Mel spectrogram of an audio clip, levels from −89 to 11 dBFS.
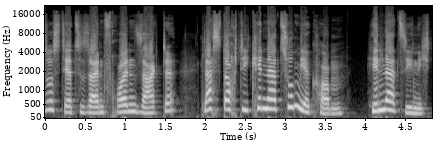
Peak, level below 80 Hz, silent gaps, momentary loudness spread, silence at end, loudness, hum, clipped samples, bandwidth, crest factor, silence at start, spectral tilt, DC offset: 0 dBFS; -44 dBFS; none; 8 LU; 0.05 s; -10 LUFS; none; 2%; 19.5 kHz; 10 dB; 0 s; -3.5 dB/octave; under 0.1%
